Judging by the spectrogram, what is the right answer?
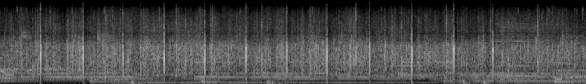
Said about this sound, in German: Lass uns Gott doch einfach mal einen Applaus geben. Er ist so gut.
